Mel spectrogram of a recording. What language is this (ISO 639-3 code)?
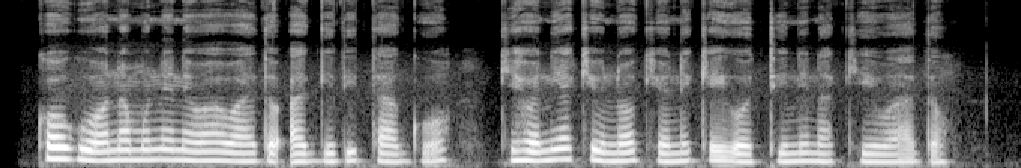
kik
